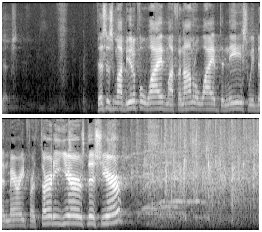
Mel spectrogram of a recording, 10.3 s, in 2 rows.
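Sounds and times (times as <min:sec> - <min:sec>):
speech: 0:01.9 - 0:07.8
audience hand clapping: 0:07.3 - 0:10.2.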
